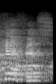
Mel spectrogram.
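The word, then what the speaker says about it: חפץ: La raíz de esta palabra jefes, así se pronuncia, son las letras Hei, Fei y Sadik.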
